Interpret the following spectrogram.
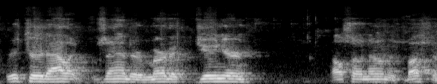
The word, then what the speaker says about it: Murdaugh: got yes spell your last name Richard Alexander murdick Jr m-u-r-d-a-u-g-h I go about buster murder I guess I've been saying it wrong Mr murdick is is your father sitting over here at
